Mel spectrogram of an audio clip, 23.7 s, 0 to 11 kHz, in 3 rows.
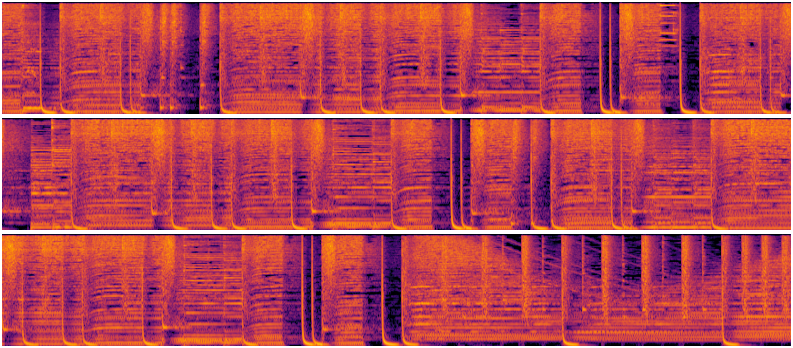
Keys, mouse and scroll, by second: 1.3 KP_1, 1.6 KP_5, 2.8 KP_Enter, 4.8 click, 5.6 click, 6.5-6.9 scroll up 1, 6.9 scroll down 1, 11.2 click, 13.1 space, 13.7 click, 14.8-15.4 scroll up 1, 15.4 click, 16.7 click, 20.6 click, 23.5-23.6 scroll down 1.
